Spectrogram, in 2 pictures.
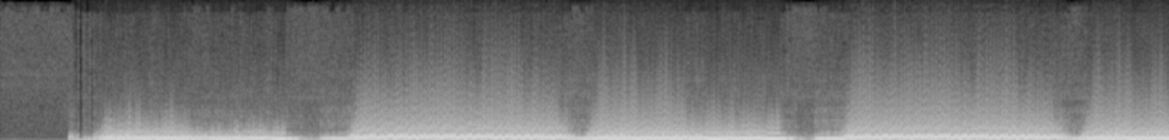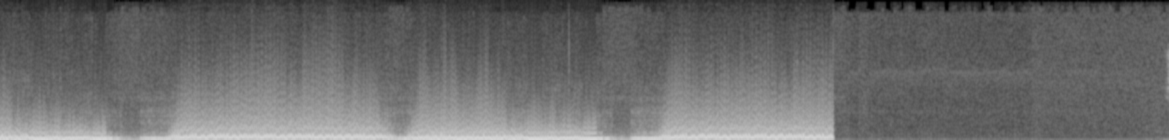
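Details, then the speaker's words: Loud, low snoring rumble like a double bass through both phases of repeated breaths, from narrowed medium and large bronchi: rhonchi. "hombre que duerme o la nota de un contrabajo se escuchan en todas las regiones de altura son movibles y cambiantes se escuchan los dos tiempos de la respiración"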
